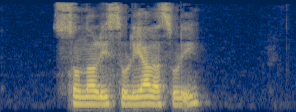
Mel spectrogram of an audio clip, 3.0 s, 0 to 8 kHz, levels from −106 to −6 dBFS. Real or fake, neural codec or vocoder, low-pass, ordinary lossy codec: real; none; 7.2 kHz; AAC, 32 kbps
